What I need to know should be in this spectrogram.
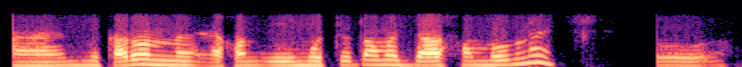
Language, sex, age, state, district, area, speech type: Bengali, male, 18-30, West Bengal, Purba Medinipur, rural, conversation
